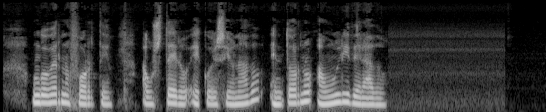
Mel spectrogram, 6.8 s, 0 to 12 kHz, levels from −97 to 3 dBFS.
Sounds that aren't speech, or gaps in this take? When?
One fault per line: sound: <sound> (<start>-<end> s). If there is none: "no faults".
no faults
